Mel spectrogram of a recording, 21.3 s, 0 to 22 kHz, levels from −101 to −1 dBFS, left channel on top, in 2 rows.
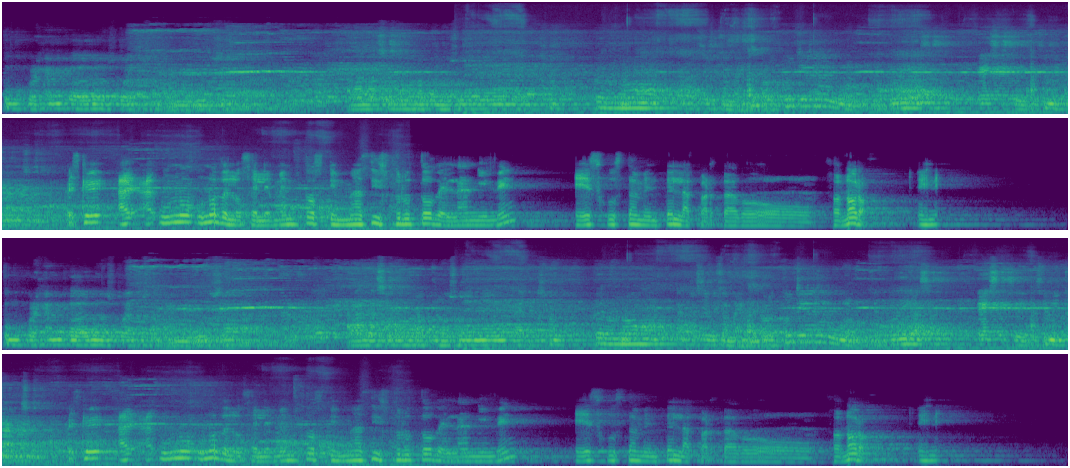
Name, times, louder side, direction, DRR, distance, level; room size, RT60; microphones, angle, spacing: voice 1, 0.0-5.6 5.9-9.3 9.7-11.0, right 2 dB, 90° right, -5 dB, 3.2 m, -34 dB
sound 1, 1.2-13.7, equal, 25° right, 7.2 m, -42 dB
Dog, 4.5-14.8, left 1 dB, 20° left, 1.7 m, -43 dB
voice 2, 11.3-15.8 16.4-19.3 19.8-20.0, left 4 dB, 80° left, 14 dB, 0.6 m, -33 dB
25.5 x 23.5 x 5.1 m, 2.1 s
head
